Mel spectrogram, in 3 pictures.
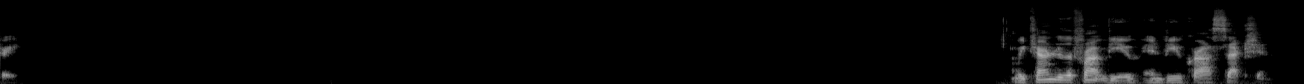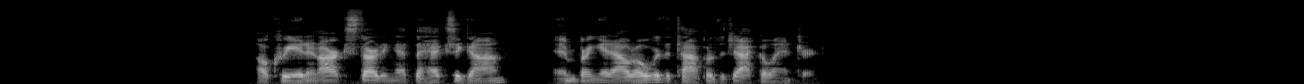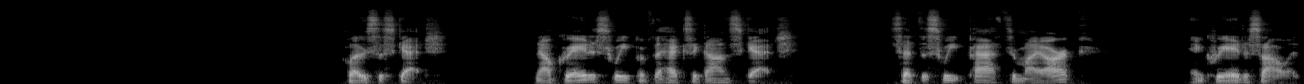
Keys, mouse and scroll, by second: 0.0 click, 3.0 click, 5.7 click, 7.4 drag, 10.0 click, 12.9 click, 14.6 click, 19.2 click, 23.0 click, 25.5 click, 26.8 click, 27.4-28.5 middle drag, 27.5 click, 29.6 click, 32.3 click, 34.4 click, 35.1 click, 35.6 click, 36.2 click, 37.2 click, 38.5 click.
